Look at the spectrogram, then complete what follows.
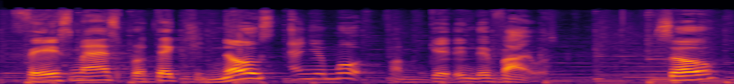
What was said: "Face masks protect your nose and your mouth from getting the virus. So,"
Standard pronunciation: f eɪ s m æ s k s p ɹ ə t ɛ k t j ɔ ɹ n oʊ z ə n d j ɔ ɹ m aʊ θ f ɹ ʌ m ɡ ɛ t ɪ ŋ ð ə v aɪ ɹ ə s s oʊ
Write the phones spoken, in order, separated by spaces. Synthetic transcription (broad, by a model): f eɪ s m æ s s p ɹ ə t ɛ k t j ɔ n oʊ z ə n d j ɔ m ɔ t f ɹ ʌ m ɡ ɛ t ɪ ŋ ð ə v aɪ ɹ ə s s oʊ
